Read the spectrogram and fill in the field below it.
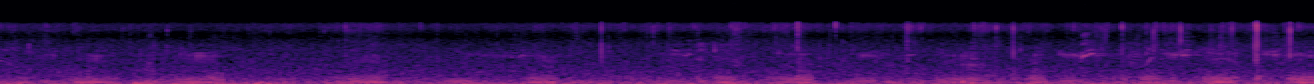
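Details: Wild boars in a pack, recorded by a trail camera in Estonia, giving a steady run of low, muffled grunts roughly twice a second over constant low rumbling background noise.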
